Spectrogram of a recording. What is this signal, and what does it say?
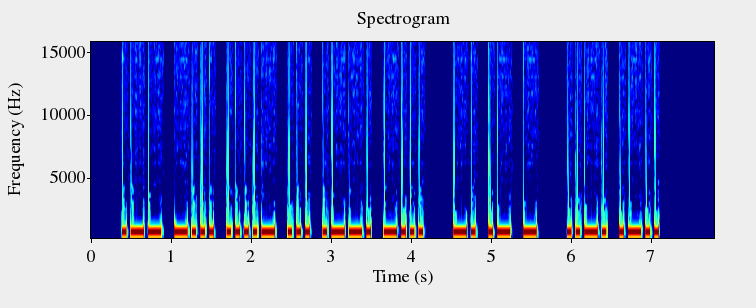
Morse code, heard as a keyed tone, about 22 wpm, 700 Hz. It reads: WB4SPB NAT FL
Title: K1USN SST QSO Practice - 22wpm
